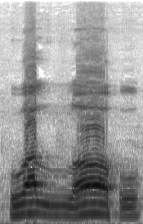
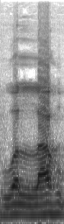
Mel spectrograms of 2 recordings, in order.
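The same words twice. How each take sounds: First: The L in Allah is pronounced heavy and full. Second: The L in Allah is pronounced light and thin. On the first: The speaker calls it right. "এটাকে মোটা করে পড়তে হবে" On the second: The speaker calls it wrong. "এটাকে হুয়াল্লাহু বলা যাবে না"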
